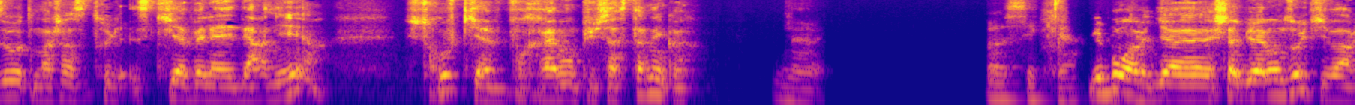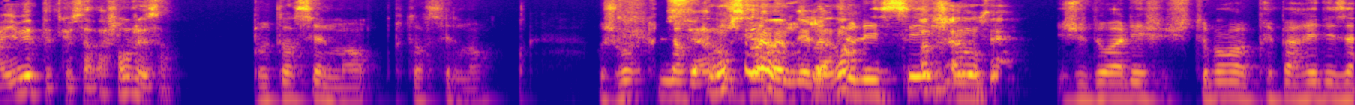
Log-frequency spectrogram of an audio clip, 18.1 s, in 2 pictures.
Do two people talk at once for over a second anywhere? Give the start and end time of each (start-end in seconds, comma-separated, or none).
13.5-15.7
